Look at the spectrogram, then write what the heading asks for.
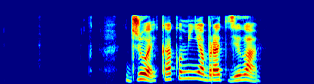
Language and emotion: Russian, positive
